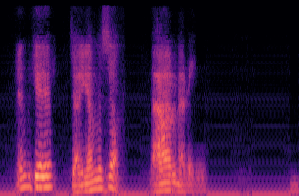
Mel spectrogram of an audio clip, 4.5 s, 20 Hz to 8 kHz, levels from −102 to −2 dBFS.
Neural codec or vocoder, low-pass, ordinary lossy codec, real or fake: codec, 16 kHz, 0.5 kbps, FreqCodec, smaller model; 7.2 kHz; MP3, 48 kbps; fake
